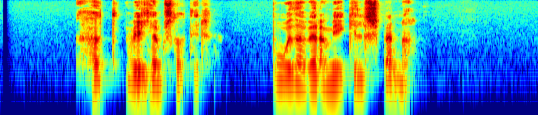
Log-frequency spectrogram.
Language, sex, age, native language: Icelandic, male, 40-49, Icelandic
